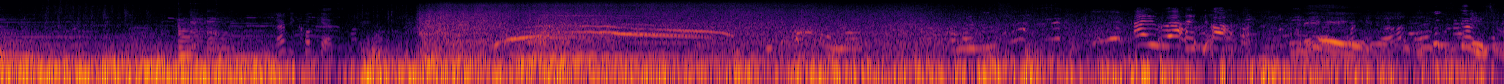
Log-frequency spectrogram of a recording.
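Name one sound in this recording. A crowd of onlookers chatters and exclaims nearby.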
